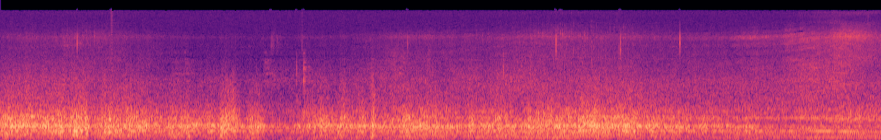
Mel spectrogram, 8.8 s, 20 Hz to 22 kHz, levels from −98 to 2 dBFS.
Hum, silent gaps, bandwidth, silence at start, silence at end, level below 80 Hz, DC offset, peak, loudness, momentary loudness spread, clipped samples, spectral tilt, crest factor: none; none; 16 kHz; 0 s; 0 s; -44 dBFS; under 0.1%; 0 dBFS; -20 LUFS; 8 LU; under 0.1%; -5.5 dB/octave; 20 dB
